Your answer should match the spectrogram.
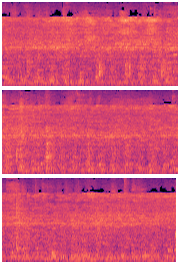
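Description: Recorded sound effect of a departing train played over a theatre sound system: a steady rushing noise with scattered faint clicks.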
